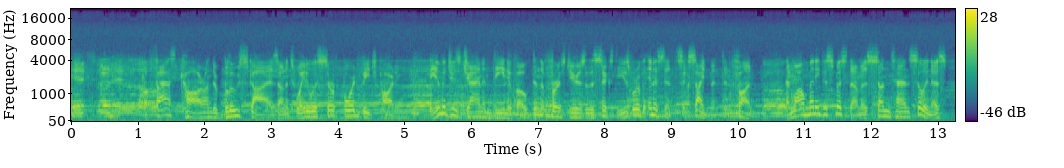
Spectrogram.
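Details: Adult male narrator; normal speech.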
